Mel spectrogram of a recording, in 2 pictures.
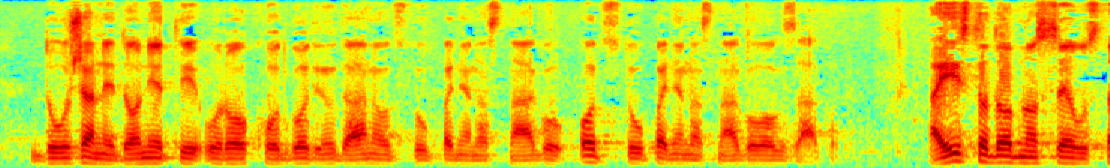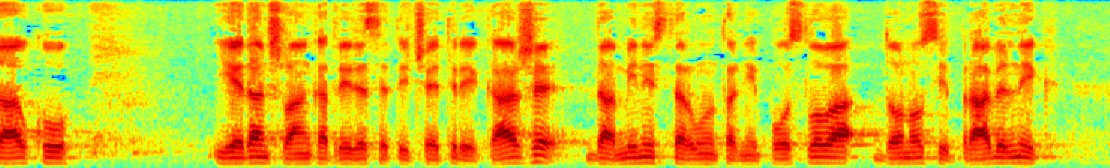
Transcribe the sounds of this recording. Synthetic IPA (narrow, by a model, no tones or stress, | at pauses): d̪uːʒane̞d̪o̞nije̞t̪iʔuɾo̞kuod̪ɡo̞d̪inud̪aːnaod̪st̪uːpaɲanasaɡuod̪st̪uːpaɲanasnaːɡuo̞ʋo̞ɡza̰ːkona | aist̪o̞d̪o̞bno̞se̞ust̪aːʋku | je̞d̪ant͡ʃlˠaːŋkat̪ɾiːd̪e̞se̞t̪it͡ʃe̞t̪iɾikaːʒe̞d̪aminist̪aɾunut̪aɾɲixpo̞slo̞ʋad̪o̞no̞sipɾaʋilʲnik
